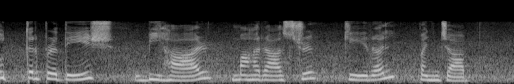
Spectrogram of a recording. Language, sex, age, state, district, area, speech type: Urdu, female, 30-45, Uttar Pradesh, Aligarh, urban, spontaneous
